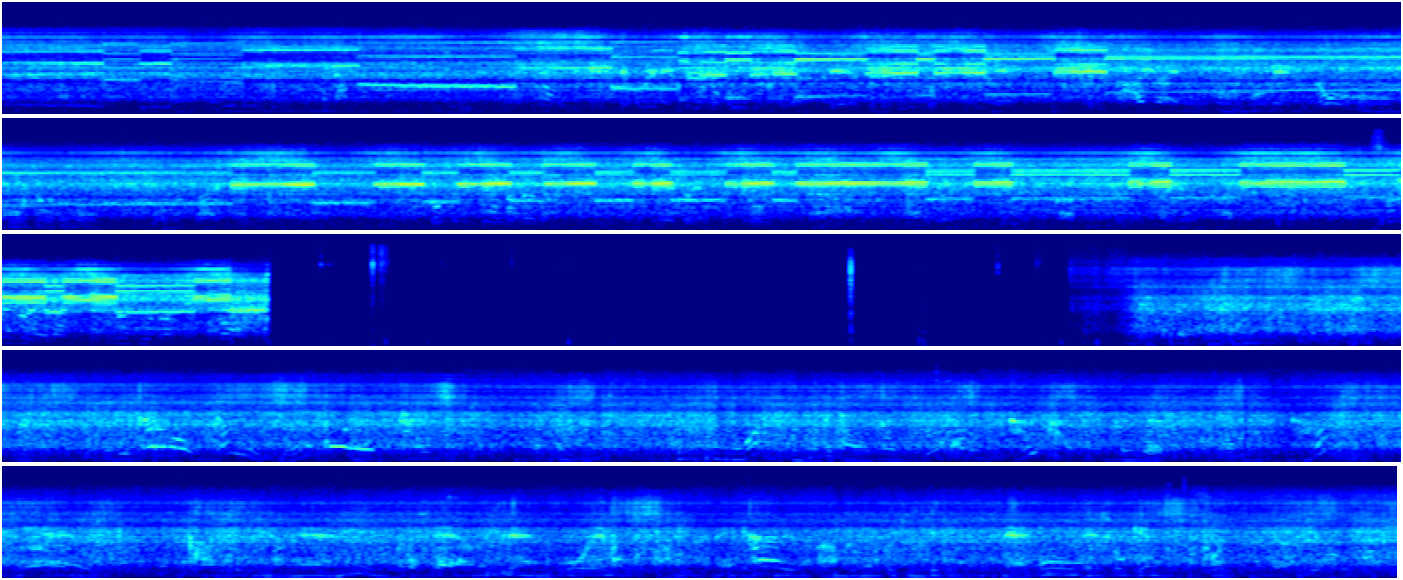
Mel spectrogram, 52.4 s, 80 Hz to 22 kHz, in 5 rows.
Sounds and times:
Speech: 1.7 - 12.5, 13.6 - 20.2, 20.8 - 23.0, 29.4 - 52.4.

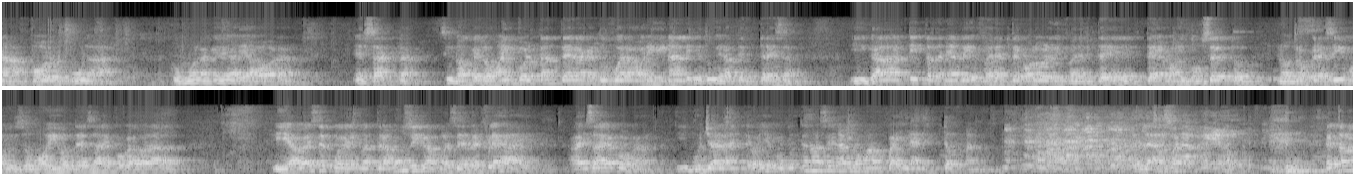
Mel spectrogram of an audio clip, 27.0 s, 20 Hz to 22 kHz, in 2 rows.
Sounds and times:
Speech: 0.0 - 15.4, 16.2 - 23.4, 24.8 - 27.0.

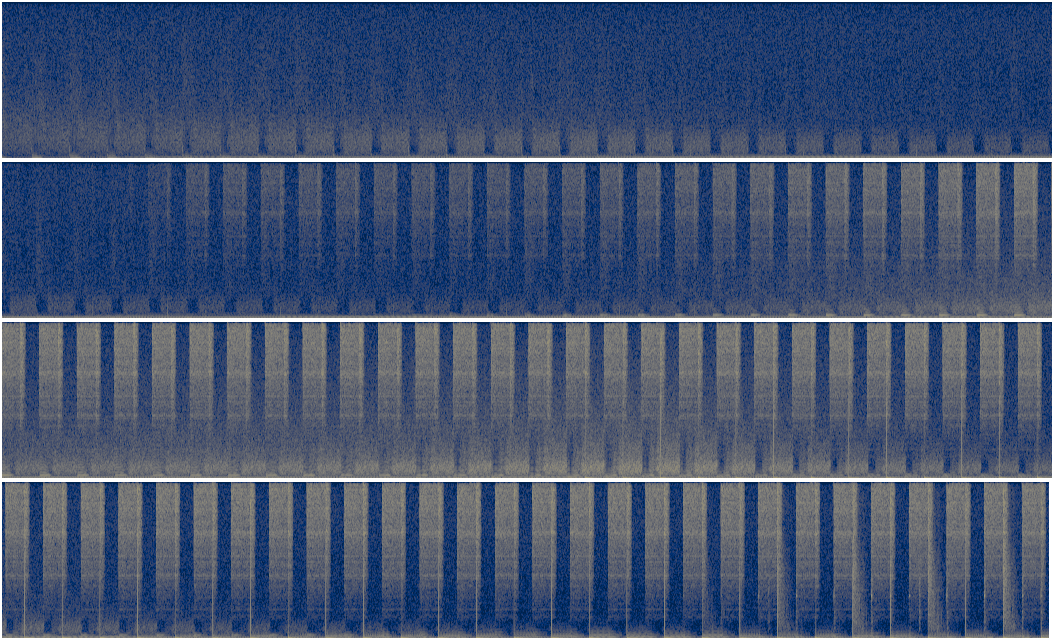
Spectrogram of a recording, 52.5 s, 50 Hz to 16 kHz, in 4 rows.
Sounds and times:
Techno: 0.0 - 52.4.

